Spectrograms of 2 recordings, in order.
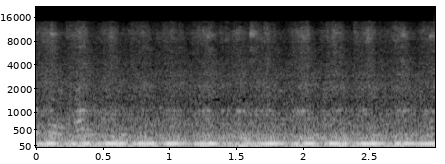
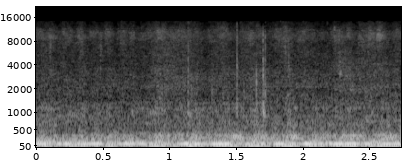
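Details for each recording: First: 2000 GMC Sierra 5.3 V8, tuned with cam and exhaust, after crank sensor relearn: steady even idle rising cleanly into smooth revs, no misses; P0336 fixed, cause was rust at the sensor hole pushing the crank sensor out, improper air gap. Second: 2000 GMC Sierra 5.3 V8, tuned with cam and exhaust, setting P0336 despite a new OEM AC Delco crank sensor: uneven stumbling revs that sometimes won't rev up, misfiring from a crankshaft position sensor fault.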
